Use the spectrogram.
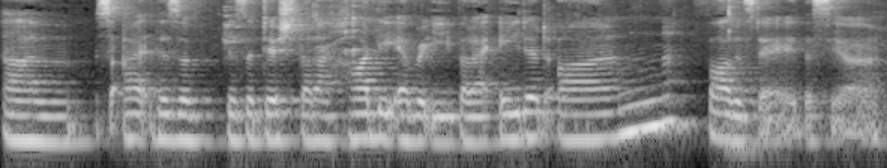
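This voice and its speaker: A woman's voice: fairly low pitch, fairly even intonation, moderate pace, slight background noise. A South African woman in her thirties talking casually and reflectively, with cutlery and dishes clinking around her. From northern KwaZulu-Natal, South Africa. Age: 30s. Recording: roomy sound, loud clatter of dishes.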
